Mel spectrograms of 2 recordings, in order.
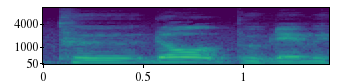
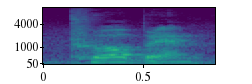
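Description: First: A vowel is inserted between the P and R. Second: The P and R are joined without a vowel. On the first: The speaker calls it wrong. "間に母音を挟まないようにプロブレムではなくて" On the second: The speaker calls it right. "プロブレムですからね"

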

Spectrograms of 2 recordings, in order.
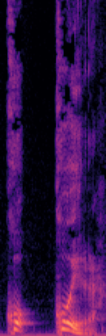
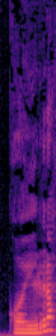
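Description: First: The stress falls on the first syllable. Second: The stress falls on a later syllable. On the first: The speaker calls it right. "単語の一番最初のところがアクセントになる" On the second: The speaker calls it wrong. "コエラとかないんですよ"

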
